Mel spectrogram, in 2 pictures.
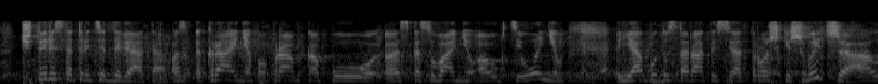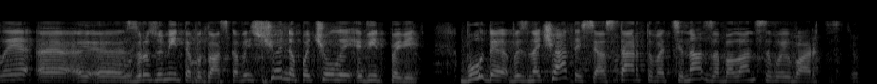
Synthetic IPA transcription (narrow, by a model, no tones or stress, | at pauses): t͡ʃɔ̥t̪ɪɾɪst̪ɐt̪ɾɪt͡sʲːɐt̚ʲd̪eʋʲjat̪ɐɔkɾɑjnʲɐpɔpɾɑwkɐpɔskɐsʊʋɑnʲːʊʔɐʊkt͡sʲiɔnʲiwjabud̪ʊst̪ɐɾɑt̪ɪsʲɐt̪ɾɔʃkɪʃʋɪtʃɛʔɐlˠɛ | zrɔzʊmʲit̪ebʊd̪lˠɑskɐʋɪʃt͡ʃɔjnɔpɔt͡ʃulˠɪʋʲid̪̚pɔʋʲidʲbud̪ɛʋɪznɐt͡ʃɑt̪ɪsʲɐst̪ɑrt̪ɔʋɐt͡sʲinɑzɐbɐlˠɑnsɔʋɔjʊʋɑrtʲi̥sʲtʲʊ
